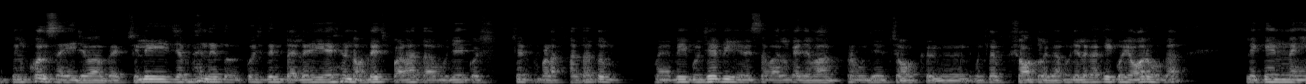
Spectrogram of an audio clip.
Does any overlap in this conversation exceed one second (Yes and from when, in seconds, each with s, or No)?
No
